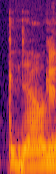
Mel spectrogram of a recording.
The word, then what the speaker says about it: Gadot: Oh, Gal Gadot, the Wonder. Am I saying that right? Wonder Woman. – She be yeah, Gal Gadot. – Gadot.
